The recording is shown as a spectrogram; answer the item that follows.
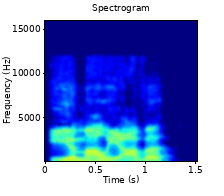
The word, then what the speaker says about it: Iamaleava: I'm going to try to pronounce the last name, Nico Iamaliava. – That was perfect.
